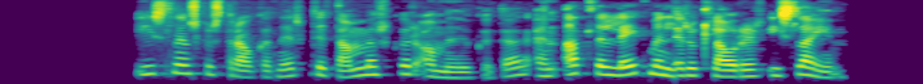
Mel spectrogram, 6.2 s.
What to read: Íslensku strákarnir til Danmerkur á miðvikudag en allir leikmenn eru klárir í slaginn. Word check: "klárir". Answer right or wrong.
right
